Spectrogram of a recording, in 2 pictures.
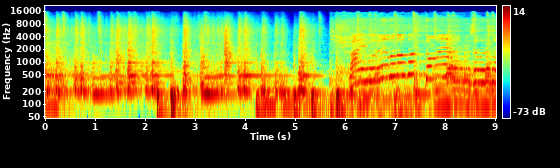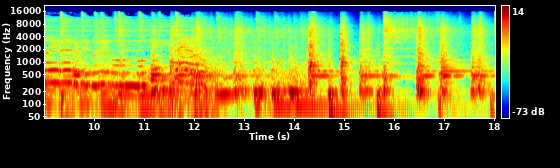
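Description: Small jazz combo playing live: piano, a walking upright bass, and a drum kit with snare and rimshot strikes; a melody line rises and falls about six seconds in.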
